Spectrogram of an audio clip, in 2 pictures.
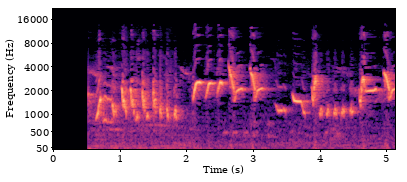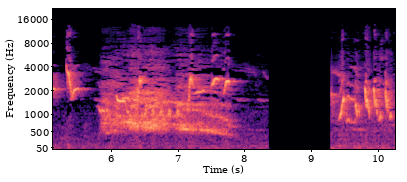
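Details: White-rumped shama in continuous song with a full range of phrases, used to rouse other birds: descending runs of notes, ringing whistles, short trills, a harsh chattering burst and a final run after a pause.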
